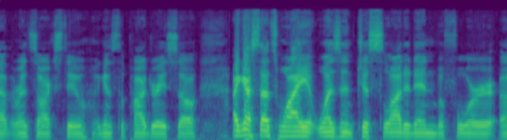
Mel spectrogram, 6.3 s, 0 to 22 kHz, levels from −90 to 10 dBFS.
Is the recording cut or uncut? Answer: uncut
